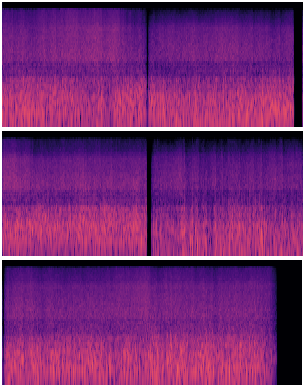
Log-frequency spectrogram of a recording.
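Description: Rough sea surf breaking on a sandy beach, with wind buffeting the microphone. The sound is steady, broken by brief drop-outs a few times where shots are cut together, and it fades out just before the end.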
